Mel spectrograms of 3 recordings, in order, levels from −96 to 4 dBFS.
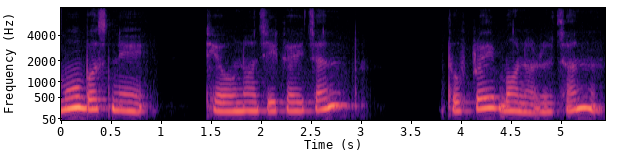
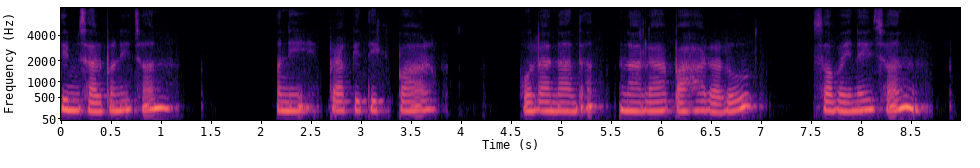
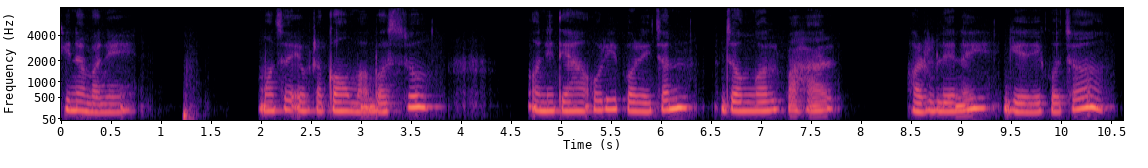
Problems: continuous background conversations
